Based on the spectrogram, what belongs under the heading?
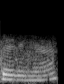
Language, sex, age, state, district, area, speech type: Tamil, female, 18-30, Tamil Nadu, Kanchipuram, urban, conversation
